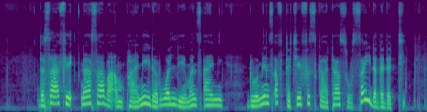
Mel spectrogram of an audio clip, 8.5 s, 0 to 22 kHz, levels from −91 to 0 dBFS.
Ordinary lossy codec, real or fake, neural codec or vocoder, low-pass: none; fake; vocoder, 48 kHz, 128 mel bands, Vocos; none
